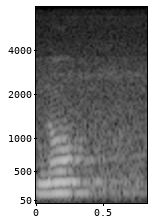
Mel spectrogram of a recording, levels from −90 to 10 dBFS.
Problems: none marked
